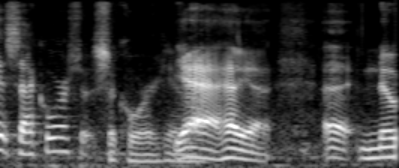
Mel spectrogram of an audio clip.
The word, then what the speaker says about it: Shakur: Shakur, yeah.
